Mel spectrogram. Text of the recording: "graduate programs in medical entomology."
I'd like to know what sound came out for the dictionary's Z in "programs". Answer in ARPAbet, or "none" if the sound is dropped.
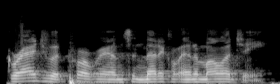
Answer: Z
